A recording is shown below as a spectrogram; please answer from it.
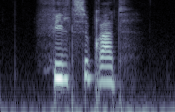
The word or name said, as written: filtsbræt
